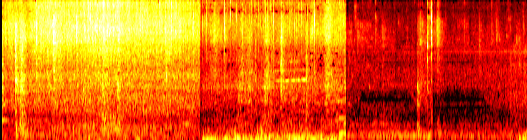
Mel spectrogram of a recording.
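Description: Wood fire burning in a stone hearth, crackling and hissing, then a louder stretch of burning with a deep low rumble for about three seconds that cuts off abruptly. The last few seconds are quieter, with a few light clicks.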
